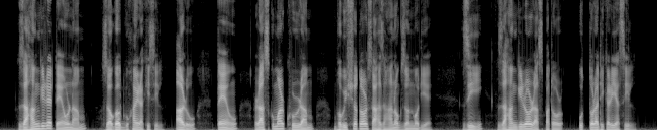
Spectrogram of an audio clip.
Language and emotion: Assamese, neutral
